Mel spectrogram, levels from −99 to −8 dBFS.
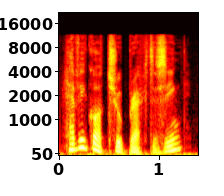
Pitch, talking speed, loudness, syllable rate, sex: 135 Hz, 215 wpm, -18 LUFS, 6.4 syllables/s, male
